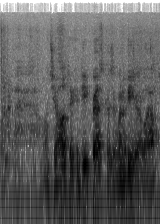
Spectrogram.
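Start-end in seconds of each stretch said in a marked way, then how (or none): none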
